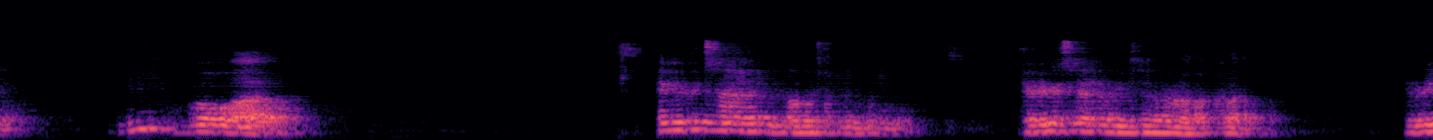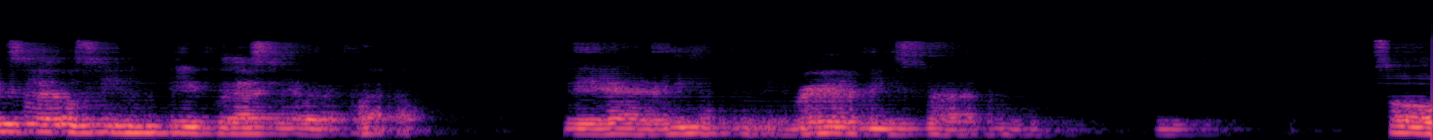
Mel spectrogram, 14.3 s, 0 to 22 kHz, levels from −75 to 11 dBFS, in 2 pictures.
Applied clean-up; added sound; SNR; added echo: neural mask model DeepFilterNet 3.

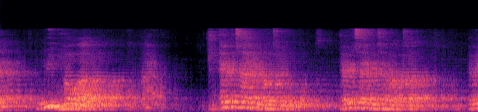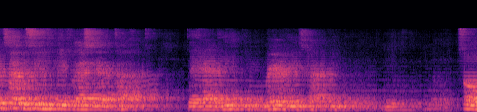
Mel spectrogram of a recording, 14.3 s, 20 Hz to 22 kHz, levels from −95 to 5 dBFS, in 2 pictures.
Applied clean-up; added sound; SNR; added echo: neural separator model SepFormer DNS4.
